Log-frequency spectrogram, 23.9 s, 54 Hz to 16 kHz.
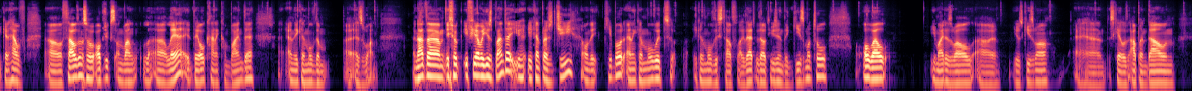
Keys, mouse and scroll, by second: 4.0 alt+click, 5.2-7.6 alt+drag, 7.6 alt+middle click, 11.0 g, 12.9 click, 13.4 alt+click, 14.5 g, 15.3 click, 15.9 alt+click, 16.8 alt+middle click, 17.1 alt+click, 17.6 alt+middle click, 19.9-21.8 drag, 22.1-23.0 drag.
